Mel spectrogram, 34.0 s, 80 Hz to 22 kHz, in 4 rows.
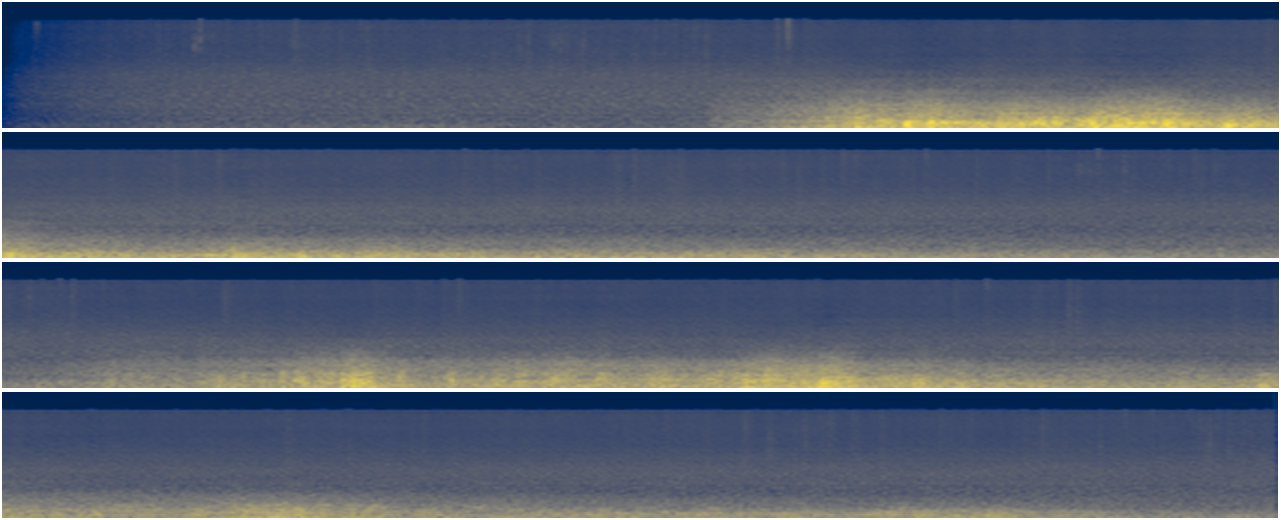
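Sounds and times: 
distant thunder: 5.4 - 14.4, 17.6 - 28.8.

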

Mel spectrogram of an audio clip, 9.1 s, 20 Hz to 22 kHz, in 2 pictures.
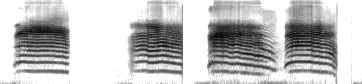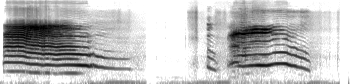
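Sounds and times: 
puppy crying: 1.6 - 6.2, 7.0 - 8.6.

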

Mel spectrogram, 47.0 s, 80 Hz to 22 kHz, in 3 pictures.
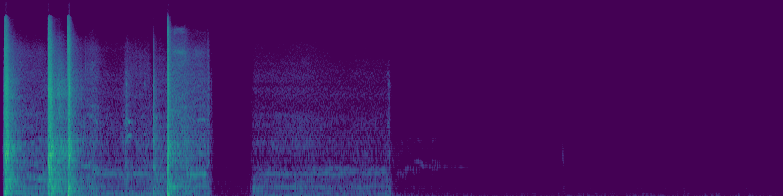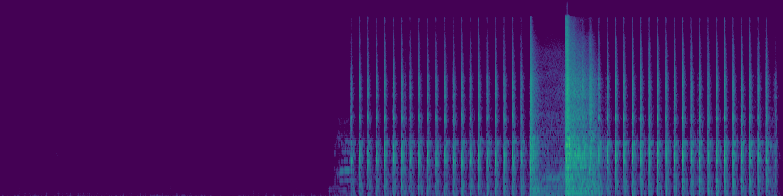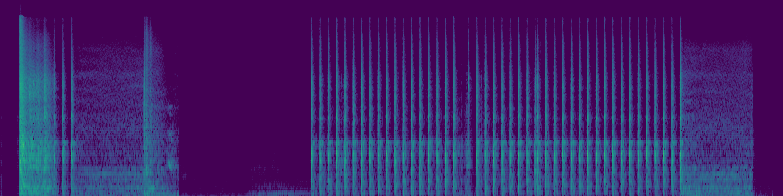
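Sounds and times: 
car mechanics repairing a car: 0.0 - 8.0, 22.5 - 35.0, 36.6 - 46.5.

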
